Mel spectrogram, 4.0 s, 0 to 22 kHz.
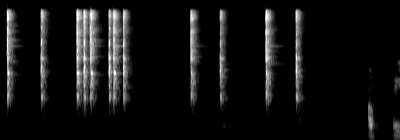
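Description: Open-frame relays in a homebuilt T/R switch clicking on and off repeatedly as their control wire is grounded, about a dozen sharp clicks at uneven intervals, some in quick pairs. The clicks show that the relays are pulling in and the 12-volt supply feeding them works.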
